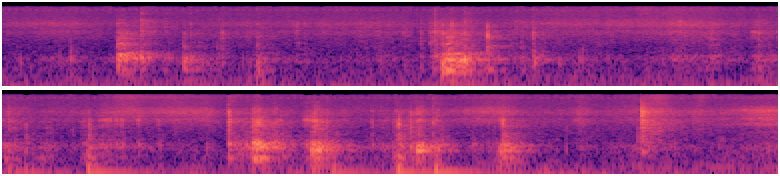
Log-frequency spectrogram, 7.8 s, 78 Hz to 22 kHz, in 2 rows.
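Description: Irregular light knocks, clicks and rustles of gloved hands handling and working loose the plastic tank cover of a KTM Duke 390 motorcycle, with a cluster of knocks in the second half.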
